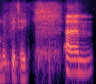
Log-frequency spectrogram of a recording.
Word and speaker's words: McVitie: Oh, McVitie.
